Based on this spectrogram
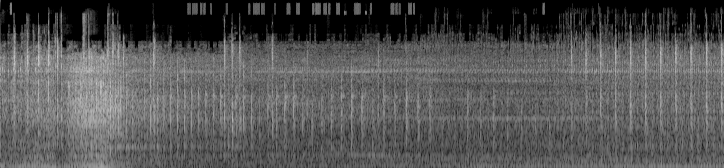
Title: What does a knocking engine / ROD knocking sound like? Signs your engine is finished! #mechanic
